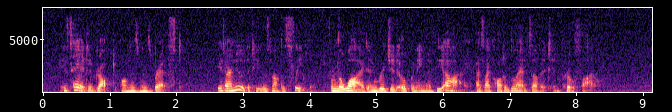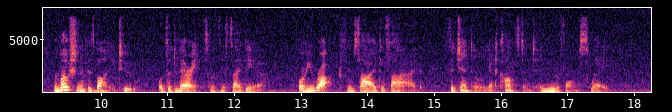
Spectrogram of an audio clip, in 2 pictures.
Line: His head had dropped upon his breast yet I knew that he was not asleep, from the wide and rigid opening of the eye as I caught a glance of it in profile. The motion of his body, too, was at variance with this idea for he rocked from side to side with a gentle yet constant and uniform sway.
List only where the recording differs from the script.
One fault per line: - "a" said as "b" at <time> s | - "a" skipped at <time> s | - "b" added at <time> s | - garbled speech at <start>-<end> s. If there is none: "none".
- "his" added at 1.5 s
